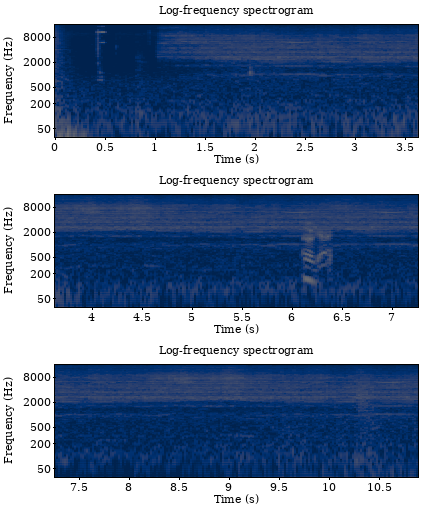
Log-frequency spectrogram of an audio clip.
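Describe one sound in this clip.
A welding tool hisses and buzzes steadily.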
